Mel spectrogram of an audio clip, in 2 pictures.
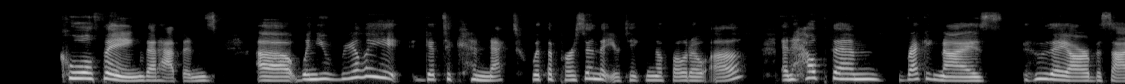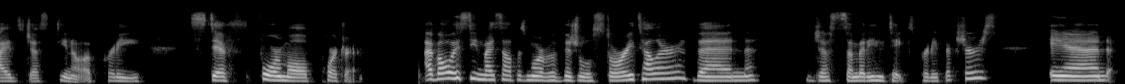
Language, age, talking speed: English, 30-49, 145 wpm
